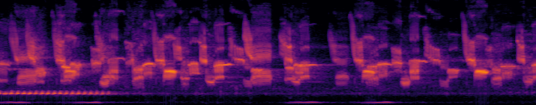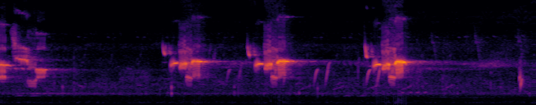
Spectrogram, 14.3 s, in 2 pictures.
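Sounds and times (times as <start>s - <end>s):
bird chirps in a forest: 0.0s - 8.1s, 9.4s - 14.2s
calm forest ambience: 0.0s - 14.2s.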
